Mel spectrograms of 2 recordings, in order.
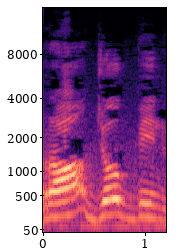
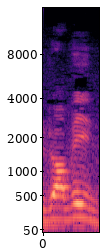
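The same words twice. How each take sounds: First: "রবিন" broken as র, plus বিন; "রবিন" in two separate pieces; split into syllables. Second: Said in the usual way. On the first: Shown as a demonstration. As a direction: say each half of "রবিন" apart. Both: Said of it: "এরকম যদি আমি ভাঙি".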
